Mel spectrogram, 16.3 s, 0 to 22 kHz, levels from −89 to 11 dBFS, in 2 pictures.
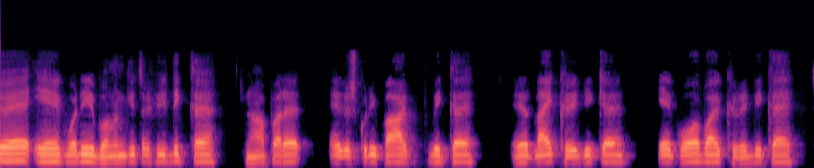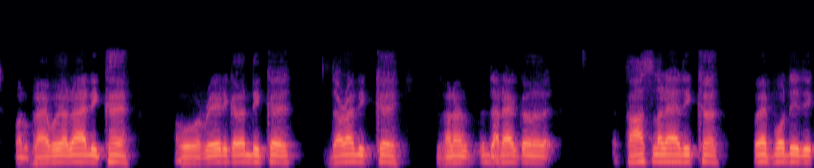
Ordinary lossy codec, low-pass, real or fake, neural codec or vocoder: none; 7.2 kHz; fake; codec, 16 kHz, 0.5 kbps, X-Codec, WavLM features, trained on Multilingual LibriSpeech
